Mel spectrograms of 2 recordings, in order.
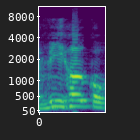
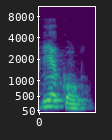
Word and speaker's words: vehicle: Chơi, từ này hai âm nha các bạn. Vehicle nhá, không phải là vehicle đâu. Từ này phát âm nhá, vehicle.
